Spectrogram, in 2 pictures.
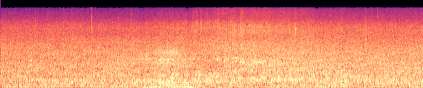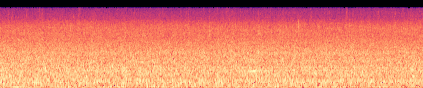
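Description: Heavy rain and water running across a flooded street, a steady hiss. A car passes through the water about three seconds in, its engine note rising and falling.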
